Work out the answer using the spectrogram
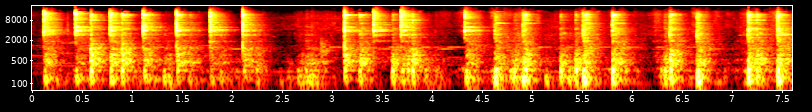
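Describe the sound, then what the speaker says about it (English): A rawhide mallet pounds a piece of silver metal slipped over a form in a silversmith's workshop, loud close blows landing in quick regular runs with a brief pause partway through. "And I use a rawhide mallet at first. I'm gonna pound it."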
